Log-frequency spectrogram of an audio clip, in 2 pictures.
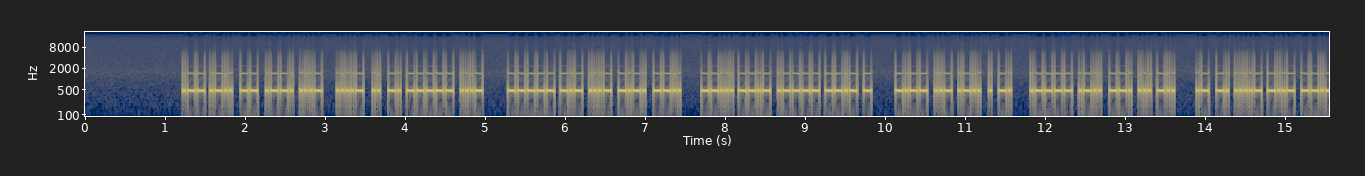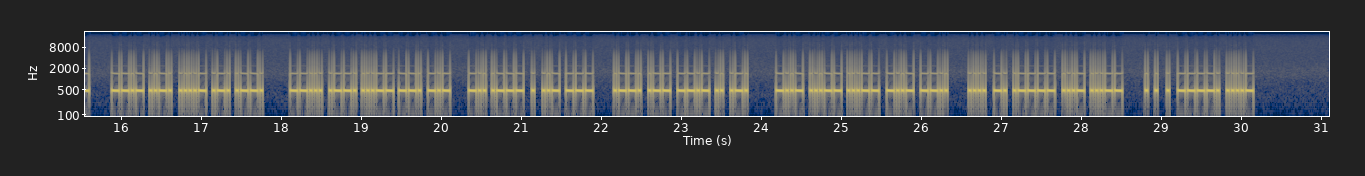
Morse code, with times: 1.2-3.0 WLMPV
3.2-5.0 4IN0V
5.3-7.5 0KVCZ
7.7-9.8 7Q1QT
10.1-11.6 YULEN
11.8-13.6 1LGSD
13.9-15.6 AN4XQ
15.9-17.8 QF4RP
18.1-20.1 7P3GK
20.4-21.9 DJEUO
22.2-23.8 PWQIR
24.2-26.3 X33XZ
26.6-28.5 HN1V3
28.8-30.2 EEE94

